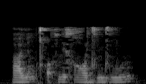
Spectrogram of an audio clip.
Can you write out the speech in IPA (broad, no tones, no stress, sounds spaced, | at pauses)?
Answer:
a lʲ a n qʰ ɔ̰ x lʲ a x ʁ ɔ dʲ ɔ̰ n dʲ ɔ n v ɯ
